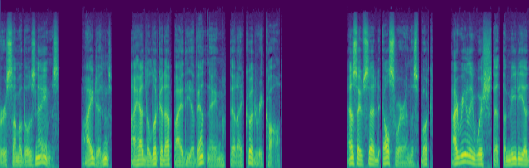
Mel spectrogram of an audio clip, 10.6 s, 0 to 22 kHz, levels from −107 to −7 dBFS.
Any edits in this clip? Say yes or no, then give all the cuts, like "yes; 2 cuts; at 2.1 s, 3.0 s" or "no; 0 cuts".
no; 0 cuts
